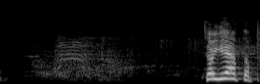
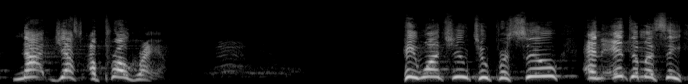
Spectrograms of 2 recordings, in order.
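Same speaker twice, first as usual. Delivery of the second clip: raised, emphatic pulpit voice; impassioned preaching; 6 semitones higher, 6 dB louder than usual. Real, not acted. Preacher telling the congregation God wants their love, impassioned. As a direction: preach it with force, leaning on key words.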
